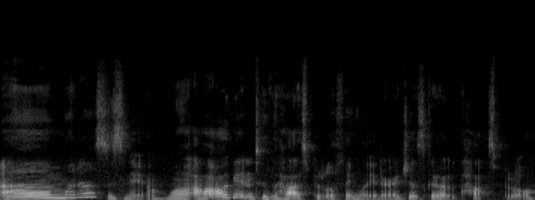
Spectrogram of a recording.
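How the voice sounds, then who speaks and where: A quiet voice with an American accent talks at a very fast pace. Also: woman, big swings in loudness. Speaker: video blogger. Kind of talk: casual video message to a friend. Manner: loud talker; trying to stay quiet.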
